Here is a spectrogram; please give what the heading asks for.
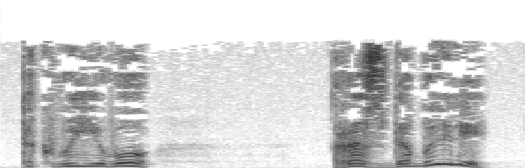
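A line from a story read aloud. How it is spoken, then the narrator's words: Exclaiming. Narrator (Russian): воскликнул Рон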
